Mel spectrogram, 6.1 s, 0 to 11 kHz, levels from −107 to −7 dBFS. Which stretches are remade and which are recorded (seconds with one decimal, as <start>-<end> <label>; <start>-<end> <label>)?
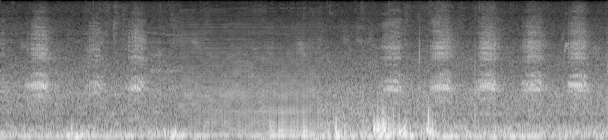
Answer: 0.0-1.8 recorded; 1.8-3.2 remade; 3.2-6.1 recorded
